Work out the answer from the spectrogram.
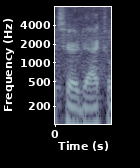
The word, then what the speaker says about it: pterodactyl: can't you hear a pterodactyl in the bathroom the pee is silent yeah that was a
